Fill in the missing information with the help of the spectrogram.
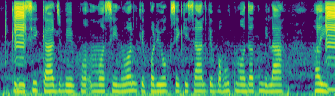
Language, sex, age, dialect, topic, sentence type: Magahi, female, 25-30, Western, agriculture, statement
